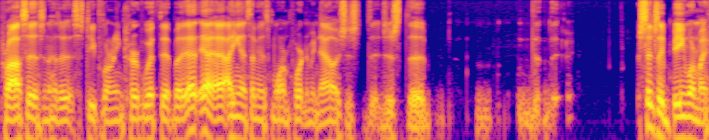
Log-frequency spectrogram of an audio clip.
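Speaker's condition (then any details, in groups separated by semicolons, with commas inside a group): Stutter; stutter first noticed in high school, magnified on mission while learning Spanish; past speech therapists helped a little, detailed preparation learned from coach Lewis at Lone Peak; trips over words, can't get words out off the cuff, less when prepared, confident; repeated sounds, prolonged sounds, blocks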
